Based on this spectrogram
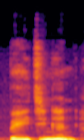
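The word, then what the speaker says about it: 北京: 한자 도금은 북경. 발음으로는 베이징이라고 해요. 중국의 수도이죠. 베이징은 여러분도 잘 알고 있을 거예요.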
